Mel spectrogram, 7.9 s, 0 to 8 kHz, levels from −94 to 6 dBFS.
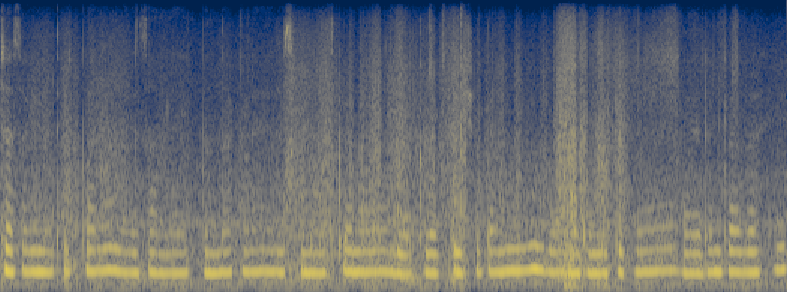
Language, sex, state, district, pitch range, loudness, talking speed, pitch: Hindi, female, Delhi, New Delhi, 205-220 Hz, -17 LUFS, 150 wpm, 215 Hz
